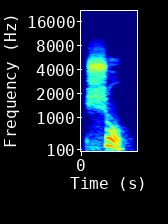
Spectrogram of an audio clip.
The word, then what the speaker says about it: chaud: Chaud. Final D not pronounced.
